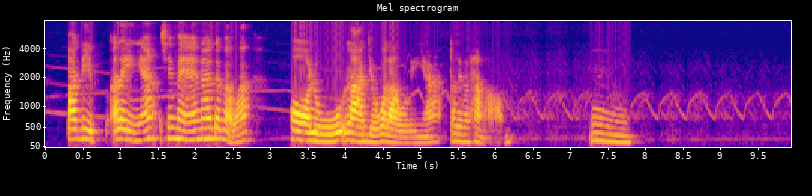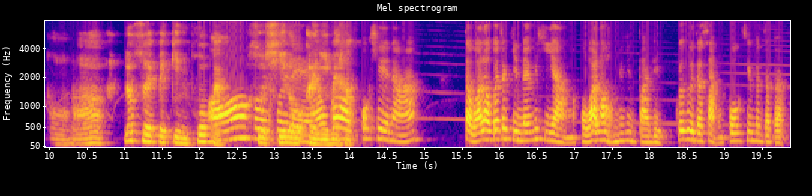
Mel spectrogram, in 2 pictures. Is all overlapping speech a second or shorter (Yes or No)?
No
